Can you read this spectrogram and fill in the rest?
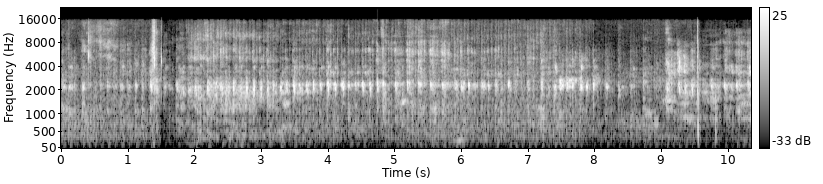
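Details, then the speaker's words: Honda Vario 110 carburetor scooter, weak and no power, starter gear reportedly replaced: sharp uneven metallic ticking and rattling ("kelotak") over thin idle, engine clattering badly; cause still unknown. "Tapi kalau untuk di suara kalau untuk di suara mesinnya kalau suara mesinnya ya memang parah ya. Oh, memang untuk suara di bagian sini itu suaranya parah tuh sampai kelotak-kelotak"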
